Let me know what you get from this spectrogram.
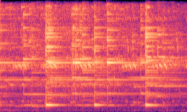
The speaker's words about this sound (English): And what very quickly became clear to me in that moment is that cowbells in Switzerland aren't just about postcards or what to sell in a gift shop or whatever.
